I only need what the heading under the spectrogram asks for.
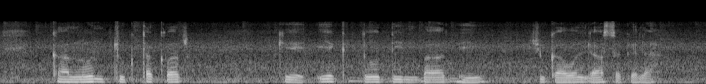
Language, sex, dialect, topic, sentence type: Bhojpuri, male, Northern, banking, question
